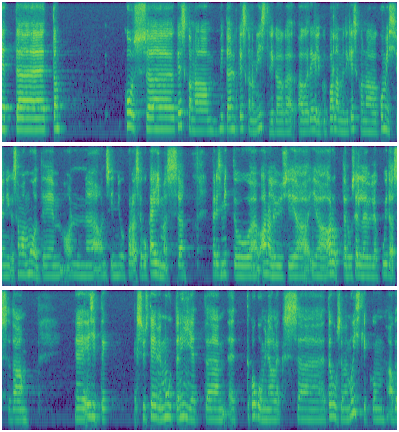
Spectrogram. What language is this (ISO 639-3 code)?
est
